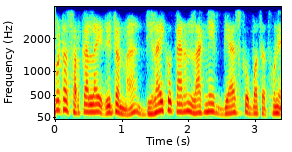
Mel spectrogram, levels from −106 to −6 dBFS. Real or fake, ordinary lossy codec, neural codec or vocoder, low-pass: fake; none; codec, 24 kHz, 0.9 kbps, DualCodec; 3.6 kHz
